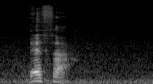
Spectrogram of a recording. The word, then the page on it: eda: Aneityum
